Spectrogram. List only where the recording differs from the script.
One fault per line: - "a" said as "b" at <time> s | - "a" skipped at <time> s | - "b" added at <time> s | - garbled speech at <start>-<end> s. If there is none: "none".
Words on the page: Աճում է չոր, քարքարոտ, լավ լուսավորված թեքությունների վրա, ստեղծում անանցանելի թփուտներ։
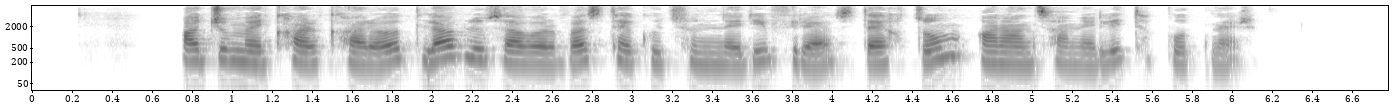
- "չոր" skipped at 1.1 s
